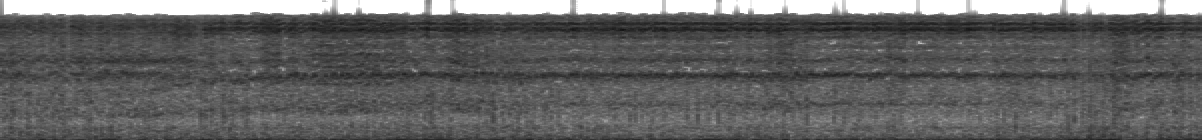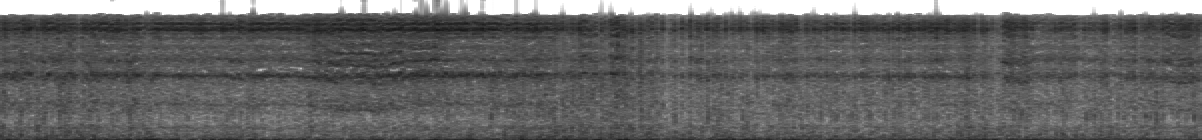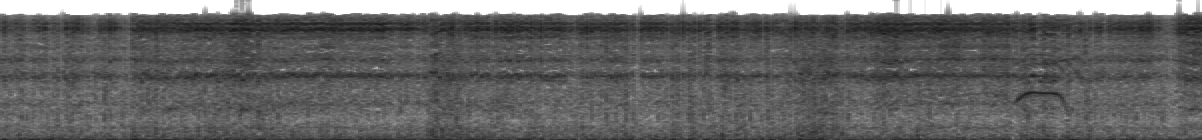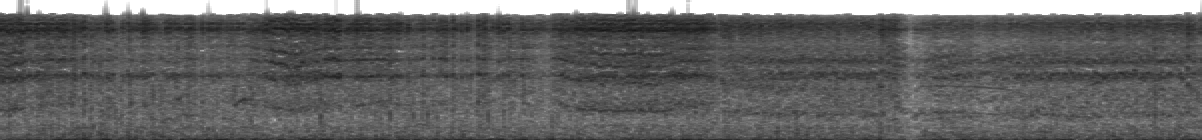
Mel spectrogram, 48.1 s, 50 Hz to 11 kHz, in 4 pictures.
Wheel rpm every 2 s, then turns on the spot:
190, 210, 220, 230, 230, 230, 230, 230, 230, 230, 230, 220, 230, 230, 240, 240, 230, 230, 230, 230, 230, 220, 150, 170.
none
